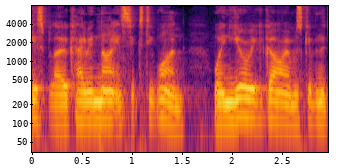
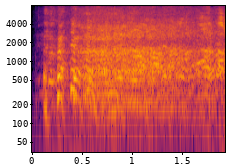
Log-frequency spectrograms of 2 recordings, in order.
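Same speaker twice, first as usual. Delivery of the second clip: high laugh; 10 semitones higher than usual. Real, not acted. Laughter after the punchline.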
